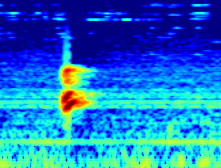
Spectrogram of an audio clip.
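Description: A man saying a single word, "eight", over faint room tone with a steady low hum.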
